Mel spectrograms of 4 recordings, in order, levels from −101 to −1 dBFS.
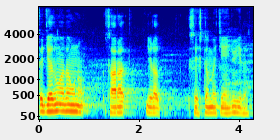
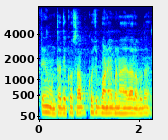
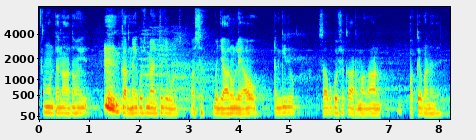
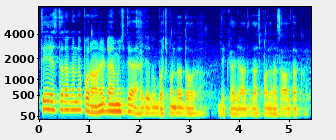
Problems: constant background noise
